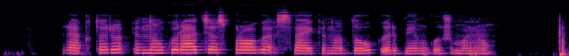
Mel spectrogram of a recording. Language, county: Lithuanian, Kaunas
